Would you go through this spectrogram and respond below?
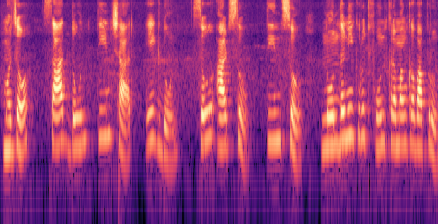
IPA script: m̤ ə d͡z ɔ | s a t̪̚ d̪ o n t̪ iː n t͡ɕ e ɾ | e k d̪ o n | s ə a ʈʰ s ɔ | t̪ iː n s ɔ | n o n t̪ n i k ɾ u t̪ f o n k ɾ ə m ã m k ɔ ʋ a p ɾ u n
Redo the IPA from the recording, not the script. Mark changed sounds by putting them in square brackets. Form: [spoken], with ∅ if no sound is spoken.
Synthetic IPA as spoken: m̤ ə d͡z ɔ | s a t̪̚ d̪ o n t̪ iː n t͡ɕ [a] ɾ | e k d̪ o n | s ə a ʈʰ s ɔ | t̪ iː n s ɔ | n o n [d̪] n i k ɾ u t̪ f o n k ɾ ə m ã [ŋ] k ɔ ʋ a p ɾ [uː] n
